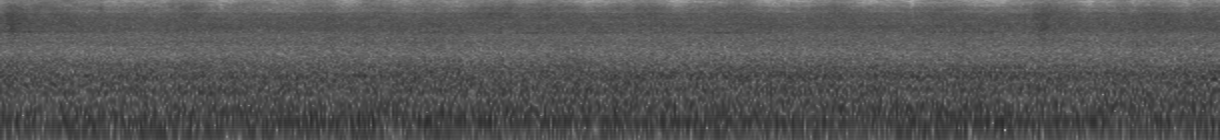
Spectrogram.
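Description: Board duster rubbed back and forth across a chalk blackboard, erasing the writing: a steady scrubbing noise.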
